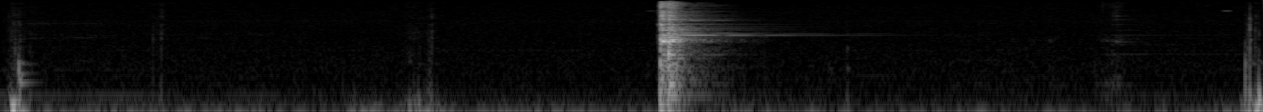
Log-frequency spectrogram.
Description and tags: Knocking a kettle
kettle, Knocking, recording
